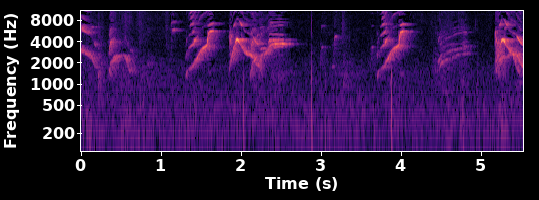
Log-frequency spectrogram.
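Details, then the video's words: Native ancestral European goldfinches being paired up, recorded 20 March 2012: loud, slurred, rising-then-falling twittering calls in bursts separated by short gaps, with faint clicks between. "formazione coppie cardellini"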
